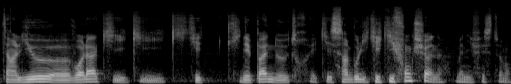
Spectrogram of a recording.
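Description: Ordinary pitch variation comes with a fairly slow delivery. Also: man. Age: young. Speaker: member of parliament. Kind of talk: political debate. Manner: halting.

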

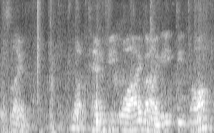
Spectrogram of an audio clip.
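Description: A man at a moderate pace with ordinary pitch variation, over loud background noise. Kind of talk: casual exploration commentary. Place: tunnel cave.

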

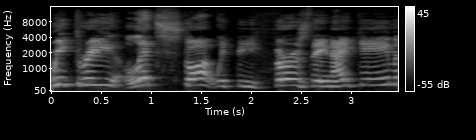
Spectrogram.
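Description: A man speaks in a raised, projected voice. The background is quiet. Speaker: sports picks host. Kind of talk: commentary.

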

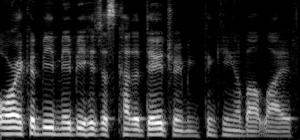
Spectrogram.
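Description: A man does the talking. Behind him, the background stays quiet. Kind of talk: lecture. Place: home room.

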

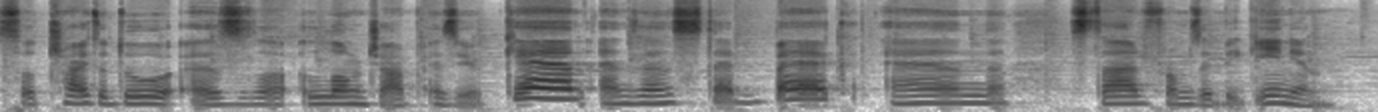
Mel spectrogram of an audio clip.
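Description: Faint music sits in the background behind a woman's voice. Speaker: fitness instructor. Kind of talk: workout instruction with counting.

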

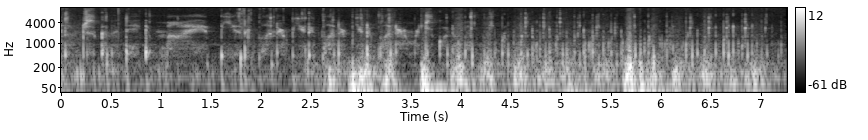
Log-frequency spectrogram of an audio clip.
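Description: A soft-spoken woman is whispering. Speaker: ASMR creator. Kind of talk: ASMR role-play whispering, soft talk. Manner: soft close-mic ASMR whisper, rapid. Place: home room. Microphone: studio mic.

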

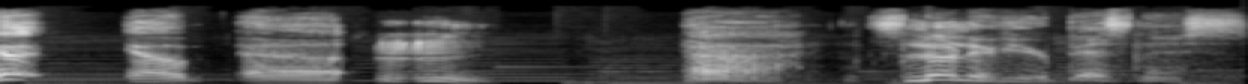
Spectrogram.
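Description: A man does a cartoonish character voice at a slow pace, with big pitch swings, vocal fry and a slightly husky edge. Faint music plays in the background. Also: medium pitch for a man.

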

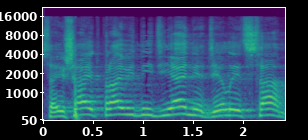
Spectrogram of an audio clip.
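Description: Over a quiet background, a man speaks at a fairly slow pace. His pitch is high, with ordinary variation. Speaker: preacher. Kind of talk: sermon. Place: church. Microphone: podium.

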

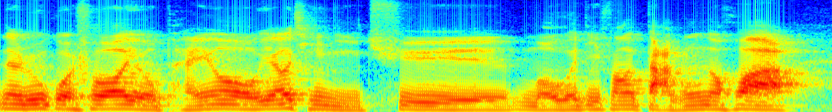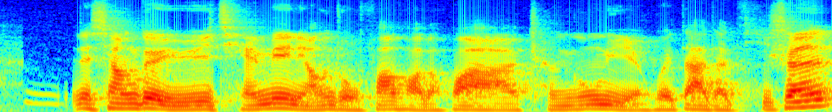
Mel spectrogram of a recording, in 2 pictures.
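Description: A man is speaking. His pace is moderate and his pitch variation ordinary. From China. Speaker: international student vlogger. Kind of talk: casual advice monologue. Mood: relaxed, friendly. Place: home room. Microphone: lapel.

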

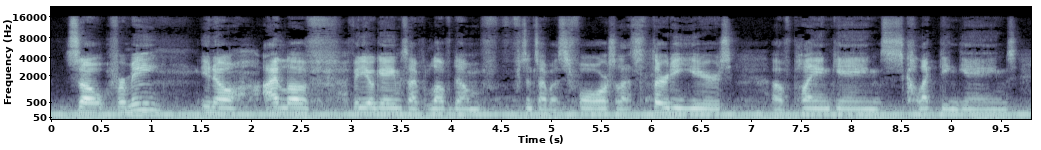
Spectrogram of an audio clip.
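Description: A man talks at a fairly slow pace over noticeable background noise. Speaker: gaming YouTuber. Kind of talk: casual vlog monologue. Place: home room. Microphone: webcam.

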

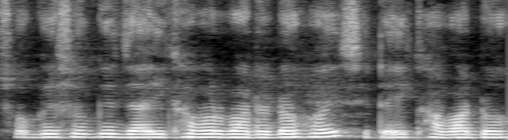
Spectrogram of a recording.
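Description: A woman's voice is heard here. It rests at a medium pitch. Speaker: vlogger. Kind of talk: casual vlog narration. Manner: halting.

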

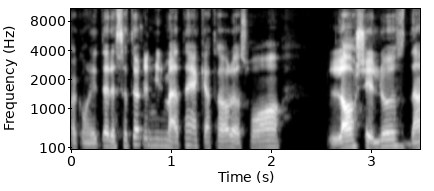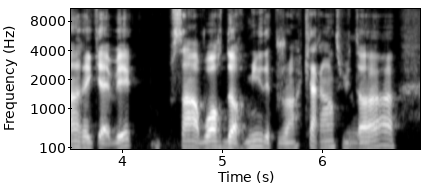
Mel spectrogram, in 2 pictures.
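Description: Medium-pitched man with a Quebec accent against a quiet background. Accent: Québécois French. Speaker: teacher and podcast co-host; teacher, podcast co-host. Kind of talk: casual chat. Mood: relaxed, enthusiastic storytelling. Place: home room. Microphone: studio mic.

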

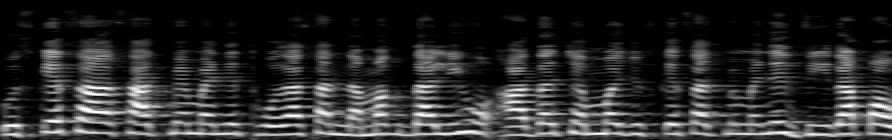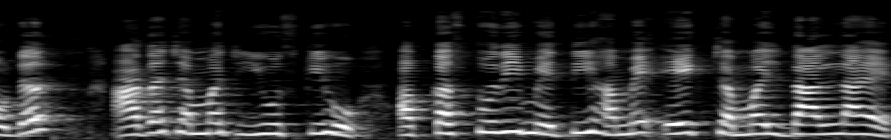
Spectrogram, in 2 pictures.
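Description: A woman talks at a moderate pace with a high pitch and a bright, sharp tone. Her intonation is monotone and flat. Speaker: cooking vlogger. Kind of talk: cooking tutorial. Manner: chatty. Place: kitchen. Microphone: phone near.

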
